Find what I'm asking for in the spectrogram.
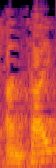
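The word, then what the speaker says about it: anti: در اون نظریه تقارن اینطور گفته می شد که هر ماده‌ای دارای یک پادماده است، یه آنتی یا آنتای، حالا تلفظ امریکنش آنتای میشه، تلفظ بریتیشش آنتی میشه، یه آنتی آنتای دارد، یه ضد خودش رو دارد.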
